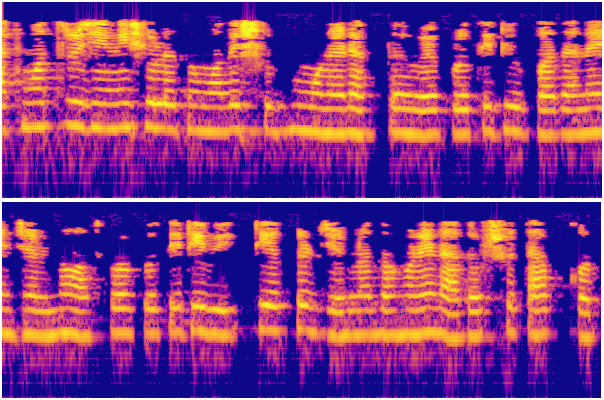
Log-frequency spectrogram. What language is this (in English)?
Bangla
